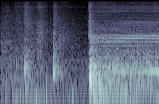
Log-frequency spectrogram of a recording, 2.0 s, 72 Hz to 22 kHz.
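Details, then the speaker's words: Tesla Model 3, car lifted, rear suspension moved up and down: light knocks, a thud, then a drawn-out squeaky creak. Owner reports intermittent creaking at low speed, over bumps and in corners, plus vague handling. Suspected cause is the rear upper fore link sliding out of position, unconfirmed. "Sieltä kuuluu semmonen aina toisinaan taas sitten ei."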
